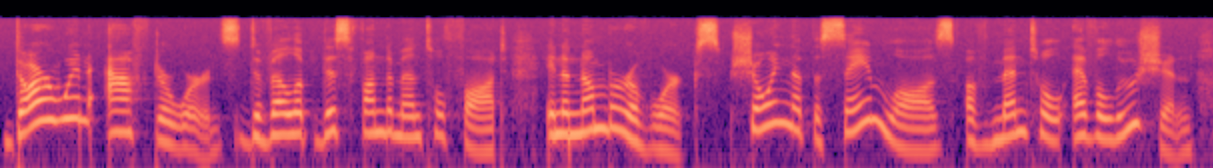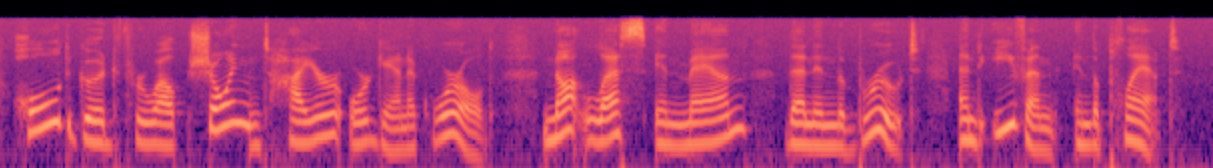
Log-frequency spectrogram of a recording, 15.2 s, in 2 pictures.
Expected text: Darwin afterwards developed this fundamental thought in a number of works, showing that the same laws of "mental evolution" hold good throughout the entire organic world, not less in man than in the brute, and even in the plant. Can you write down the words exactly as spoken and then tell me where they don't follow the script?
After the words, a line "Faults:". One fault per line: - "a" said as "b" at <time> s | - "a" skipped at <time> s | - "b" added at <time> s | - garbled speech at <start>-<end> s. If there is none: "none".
Darwin afterwards developed this fundamental thought in a number of works, showing that the same laws of "mental evolution" hold good throughout showing entire organic world, not less in man than in the brute, and even in the plant.
Faults:
- "the" said as "showing" at 8.7 s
